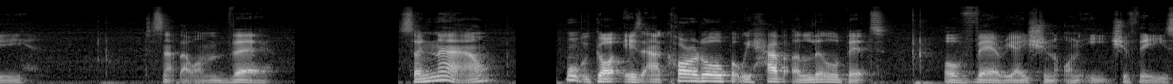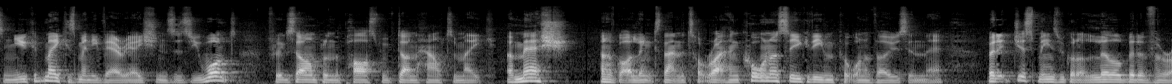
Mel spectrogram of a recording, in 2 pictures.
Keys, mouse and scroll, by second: 1.0 g, 1.7 scroll down 2, 2.6 middle click, 3.0 scroll up 2, 3.1 middle click, 3.4 Tab, 3.6 Tab, 3.8 click, 3.9 click, 4.0 shift+middle click, 4.1 click, 4.7 click, 5.2 Return, 5.3 Delete, 5.6 shift+middle click, 6.0 scroll down 1, 6.3 middle click, 7.4 middle click, 7.6 shift+middle click, 8.4 middle click, 9.1 n, 11.8 middle click, 14.3 middle click, 15.0 shift+middle click, 20.8 middle click, 21.7-23.4 scroll down 1.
